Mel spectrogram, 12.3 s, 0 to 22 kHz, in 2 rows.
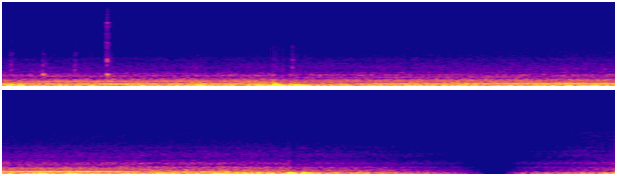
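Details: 1996 BMW E39 523i automatic (pre-facelift): low steady drone rising and falling with road speed over tyre rumble, heard at 50–60 km/h and 70–80 km/h; source not yet found.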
